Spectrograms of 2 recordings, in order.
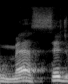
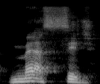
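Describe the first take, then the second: First: मैसेज with an "e" vowel in the second syllable; common mispronunciation. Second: मैसेज with a short "i" in the second syllable; correct pronunciation. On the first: Teacher mimicking how most people say it, मैसेज with "-sej" ending. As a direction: say मैसेज as "mess-edge", with an open ending. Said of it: "संदेश को ज्यादातर लोग मैसेज बोलते हैं". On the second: Teacher modelling the word for students, मैसेज ending in short "-sij". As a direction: say मैसेज as "MESS-ij". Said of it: "इसका सही pronunciation होता है". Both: Shown as a demonstration.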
